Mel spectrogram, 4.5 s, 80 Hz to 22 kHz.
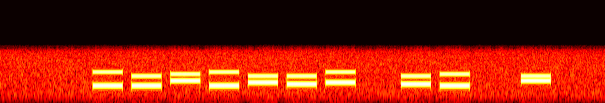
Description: DTMF, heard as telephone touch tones, dialled by machine, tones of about 230 ms. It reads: 3103749 42 *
